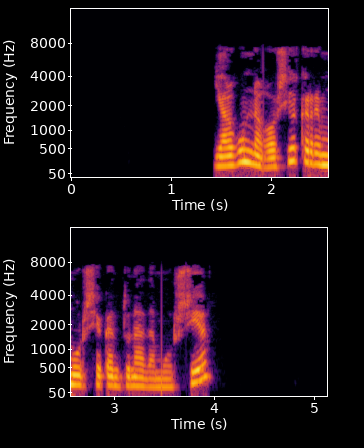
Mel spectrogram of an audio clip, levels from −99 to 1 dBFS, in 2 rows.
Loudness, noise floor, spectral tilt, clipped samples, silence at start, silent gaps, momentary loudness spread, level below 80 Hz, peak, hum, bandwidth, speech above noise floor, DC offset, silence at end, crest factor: -17 LUFS; under -90 dBFS; -6.5 dB/octave; under 0.1%; 1.45 s; none; 10 LU; -56 dBFS; -2 dBFS; none; 7.8 kHz; over 74 dB; under 0.1%; 1.15 s; 16 dB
